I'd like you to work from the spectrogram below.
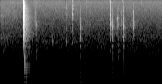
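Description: Computer keyboard keys pressed during plugin editing work: one sharp, loud keystroke, then a scatter of lighter, quicker taps, with a small flurry near the end, close up in a quiet room.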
